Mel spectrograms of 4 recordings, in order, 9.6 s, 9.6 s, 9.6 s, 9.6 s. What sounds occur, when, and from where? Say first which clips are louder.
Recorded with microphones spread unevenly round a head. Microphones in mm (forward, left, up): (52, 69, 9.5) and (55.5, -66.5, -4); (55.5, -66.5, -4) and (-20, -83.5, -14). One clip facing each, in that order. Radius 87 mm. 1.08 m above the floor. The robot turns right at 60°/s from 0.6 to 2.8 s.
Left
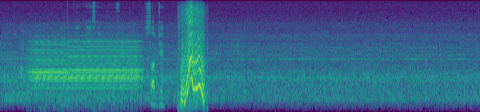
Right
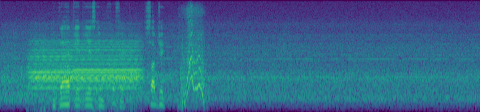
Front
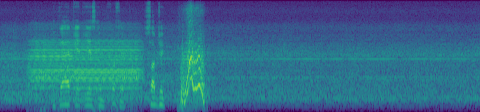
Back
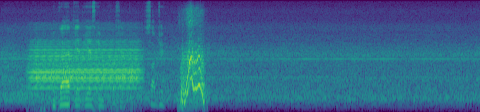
1.0 s a man speaking: right 5 dB, back 4 dB; 120° right; by 3.4 s 15° right
3.5 s a zipper: left 14 dB, even; 110° left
